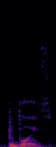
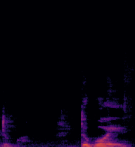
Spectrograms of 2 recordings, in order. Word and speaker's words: Dubois: to tell you to say Dubois just then just blend it to the culture say to boy the boys not du du Bois you can access the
